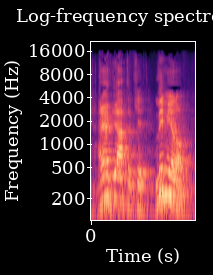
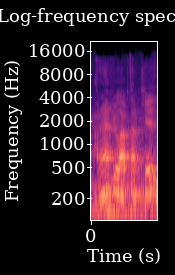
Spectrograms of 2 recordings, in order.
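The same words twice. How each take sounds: First: A bit louder, annoyed retort; mild imitated irritation; irritated denial. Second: Said in the usual way. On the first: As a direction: push him away with the words. Thief denies again, irritated.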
